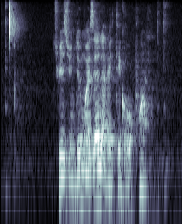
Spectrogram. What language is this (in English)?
French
